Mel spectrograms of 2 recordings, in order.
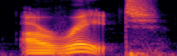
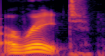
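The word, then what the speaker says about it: arête: had to get out now we have a rate i think that's how it's pronounced um there it is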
